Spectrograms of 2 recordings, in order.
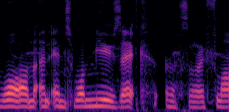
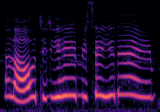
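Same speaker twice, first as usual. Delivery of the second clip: high horse-talk voice; 5 dB louder, faster than usual. Real, not acted. Owner greeting her mare in a high pet voice. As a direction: sing it up high like talking to a pet.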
